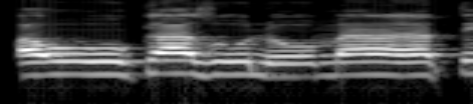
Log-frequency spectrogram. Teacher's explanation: اخفا کس طرح کرنا ہے، او کا ظلمات، آواز ناک کی طرف جائے گی اور ناک سے ہی آواز خارج ہوگی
